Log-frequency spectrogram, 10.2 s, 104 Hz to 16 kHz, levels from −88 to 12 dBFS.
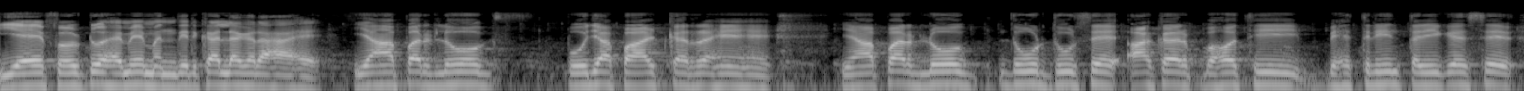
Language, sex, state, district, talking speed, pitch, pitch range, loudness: Hindi, male, Uttar Pradesh, Jyotiba Phule Nagar, 160 wpm, 145 Hz, 140-150 Hz, -21 LUFS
